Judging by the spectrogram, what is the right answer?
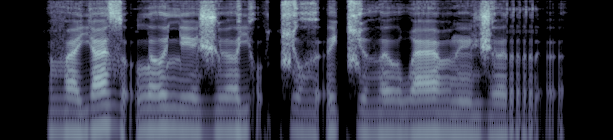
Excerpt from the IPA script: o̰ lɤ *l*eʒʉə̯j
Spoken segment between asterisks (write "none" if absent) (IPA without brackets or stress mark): lʲ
